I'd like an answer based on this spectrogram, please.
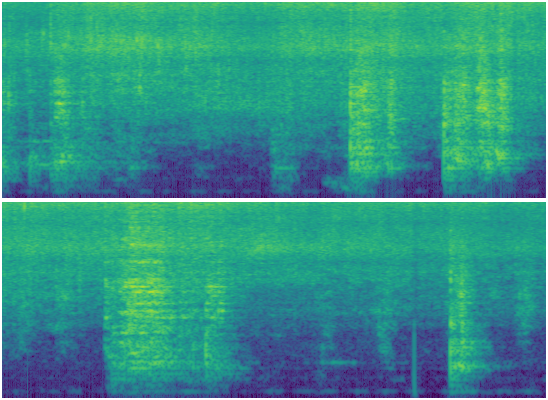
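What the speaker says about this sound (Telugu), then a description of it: "కోడిగుడ్డు కూర మరొకసారి తిప్పేసుకుందాము" Egg curry sizzling in a pan while a spoon stirs it, with bursts of scraping and hissing every second or two over a steady low fry, close up and without talk.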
